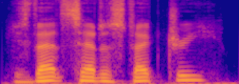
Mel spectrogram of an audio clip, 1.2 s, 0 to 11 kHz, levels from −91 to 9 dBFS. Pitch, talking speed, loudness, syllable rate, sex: 135 Hz, 150 wpm, -16 LUFS, 6.6 syllables/s, male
